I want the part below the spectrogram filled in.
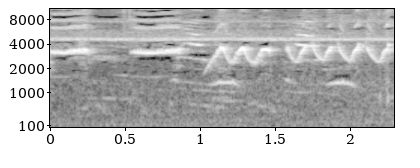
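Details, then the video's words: A caged hwamei, a Vietnamese sale bird noted for its warbling song, gives a brief steady whistle, then a rising slur into a fast, wavering trilled whistle rolling up and down. "Họa mi đẹp hót hay, Cao cầu đuôi lá vả, Gật gù luyến láy hót như máy"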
